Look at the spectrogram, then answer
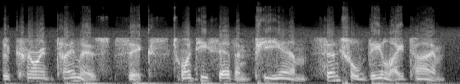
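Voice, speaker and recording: A synthetic male voice reading scripted emergency weather bulletins in a formal, measured, impersonal way over weather radio. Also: medium pitch, very animated, sharp tone. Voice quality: synthetic text-to-speech voice. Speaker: automated weather radio announcer. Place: automated broadcast received over radio. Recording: noisy weather radio broadcast.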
